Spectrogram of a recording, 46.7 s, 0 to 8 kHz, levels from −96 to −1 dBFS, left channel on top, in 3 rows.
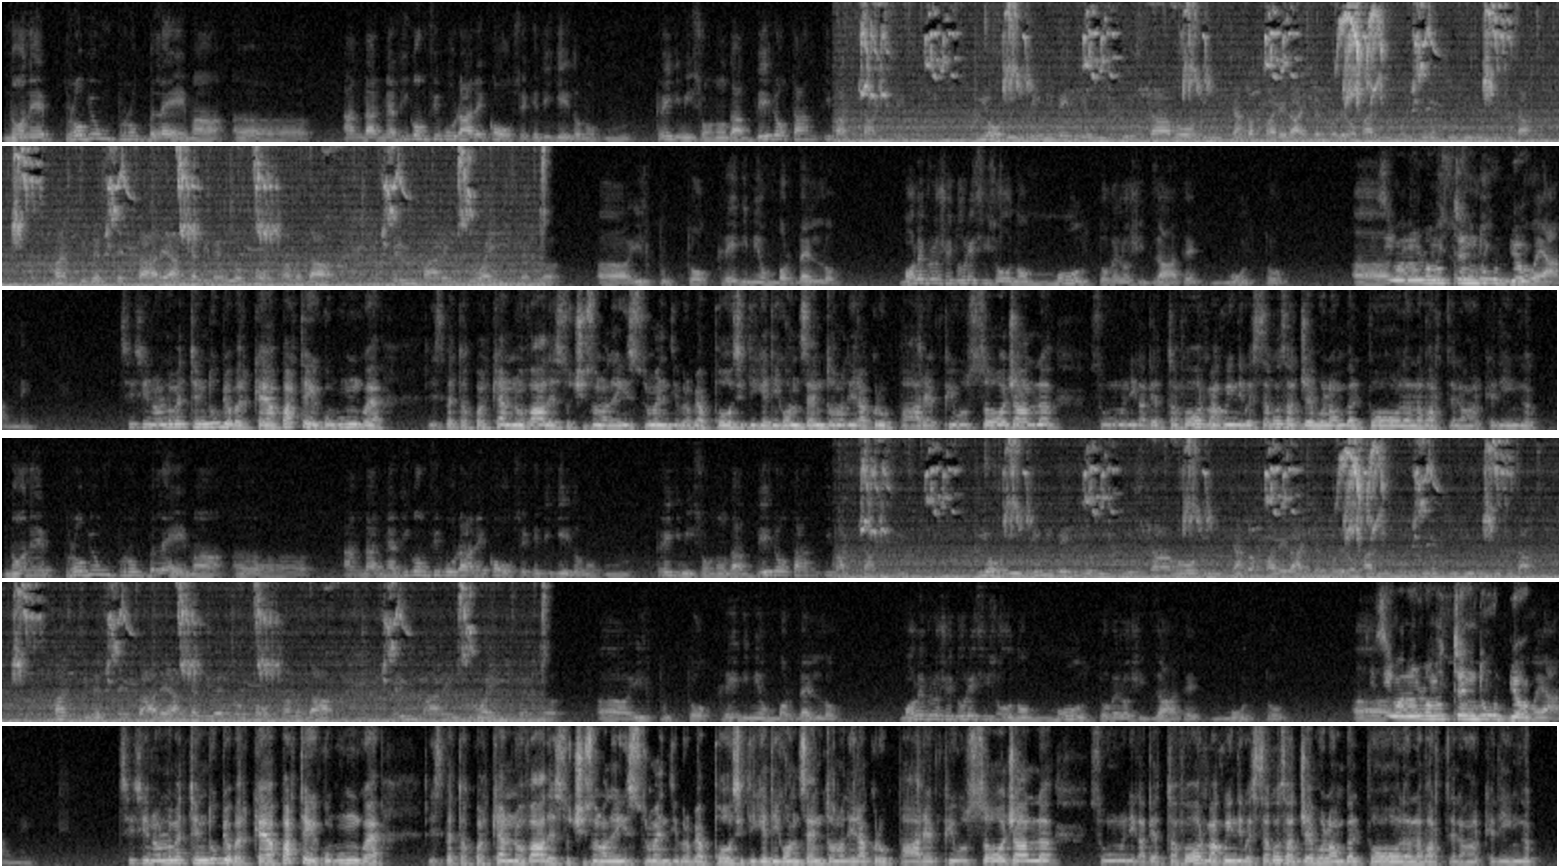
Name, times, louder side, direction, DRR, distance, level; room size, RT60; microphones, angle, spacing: voice 1, 0.0-3.1 3.4-9.1 9.7-15.3 16.0-18.9 19.5-21.2 21.5-23.9 24.5-28.4 29.1-31.5, left 2 dB, 65° left, 1.0 m, -43 dB
sound 1, 8.3-21.0, left 4 dB, 85° left, 1.1 m, -38 dB
voice 2, 29.3-30.8 32.3-35.0 35.4-41.7 42.0-46.4, right 2 dB, 80° right, 0.7 m, -32 dB
6.4 x 2.4 x 2.8 m
head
